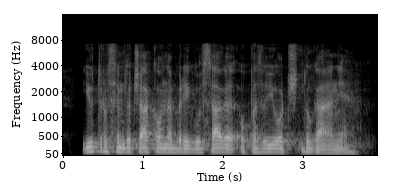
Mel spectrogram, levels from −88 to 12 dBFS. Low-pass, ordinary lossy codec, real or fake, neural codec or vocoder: 7.2 kHz; none; fake; codec, 16 kHz, 4.8 kbps, FACodec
